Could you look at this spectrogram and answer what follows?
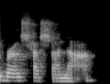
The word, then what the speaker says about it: Rosh Hashanah: So Rosh Hashanah, how do you pronounce that again? – You can say Rosh Hashanah.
